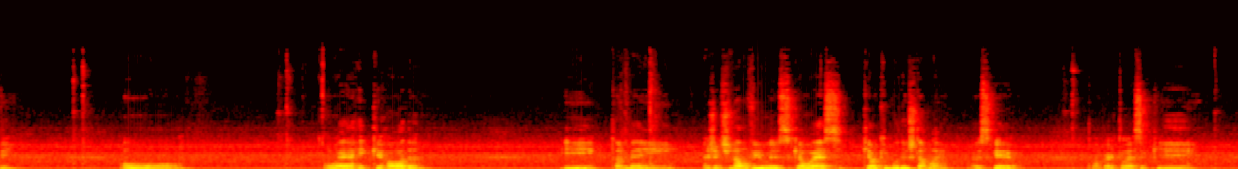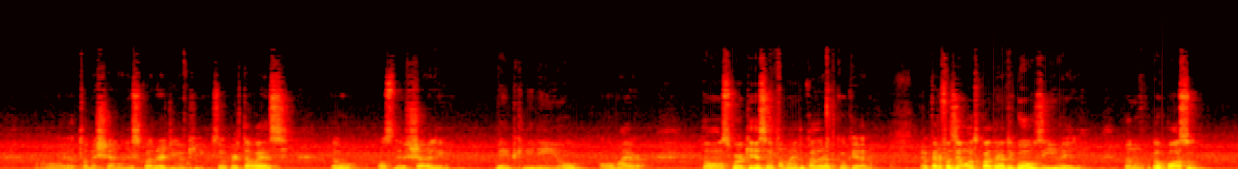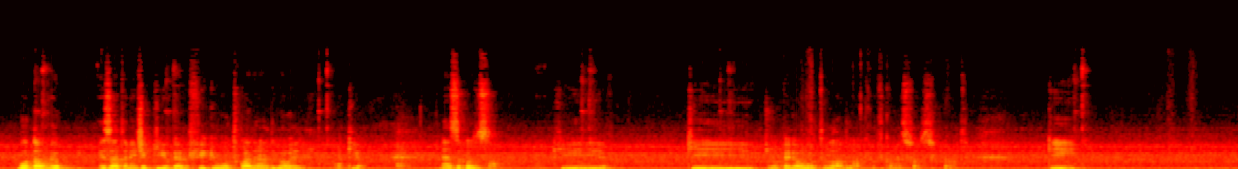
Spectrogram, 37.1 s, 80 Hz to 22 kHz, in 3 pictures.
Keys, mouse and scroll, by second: 3.5 g, 7.1 right click, 7.8 r, 12.5 s, 15.8 KP_3, 16.5-18.0 middle drag, 19.2 s, 29.3-32.0 drag, 31.5 KP_7, 32.2-33.4 drag, 33.1 KP_3, 34.8-36.0 drag, 36.2-37.1 drag.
